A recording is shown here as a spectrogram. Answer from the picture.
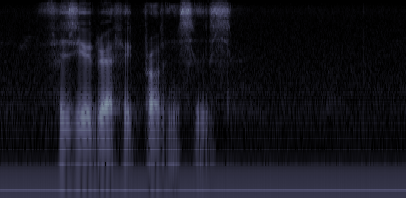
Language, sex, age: English, male, 19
